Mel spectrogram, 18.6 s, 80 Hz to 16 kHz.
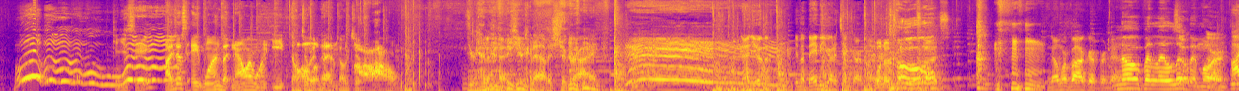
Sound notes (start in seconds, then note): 5.2 growls; 5.9 chews; 8.5 giggling; 9.2 slams the table; 14.6 laughing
